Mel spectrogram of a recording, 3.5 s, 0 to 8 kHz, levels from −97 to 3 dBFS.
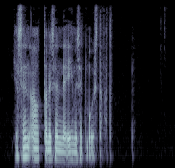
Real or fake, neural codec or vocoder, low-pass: real; none; 7.2 kHz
